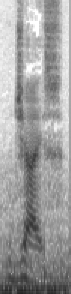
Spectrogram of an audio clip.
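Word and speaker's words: Guice: Gyce, the running back, Gyce, G-U-I-C-E. I believe it's pronounced Gyce.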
